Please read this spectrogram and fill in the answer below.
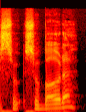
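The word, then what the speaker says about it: Swoboda: had a new leadership coming Gina am I pronouncing right swaboda yes Gina swaboda is an incredible leader in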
